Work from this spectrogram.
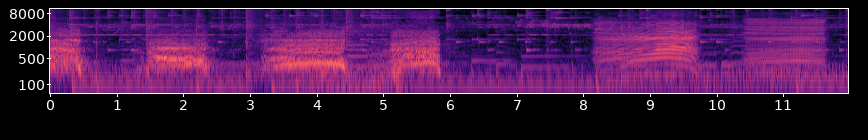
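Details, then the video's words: Free-ranging village cows herded toward their pen through a rice-field ditch; a run of rough, overlapping moos gives way to two clear, arching moos, with steady chiming tones underneath. "Bunyi sapi lucu"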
